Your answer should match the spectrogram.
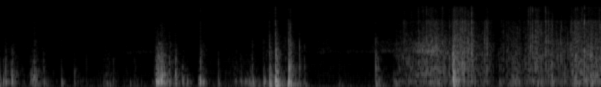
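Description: Plastic storage bin being opened, with a few sharp clicks and knocks from its lid and latches. From about four seconds in comes the crinkling of a plastic zipper bag full of pacifiers being handled.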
